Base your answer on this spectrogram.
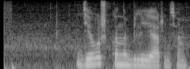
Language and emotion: Russian, neutral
